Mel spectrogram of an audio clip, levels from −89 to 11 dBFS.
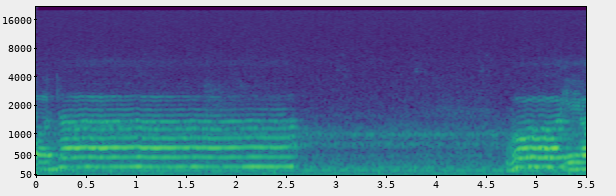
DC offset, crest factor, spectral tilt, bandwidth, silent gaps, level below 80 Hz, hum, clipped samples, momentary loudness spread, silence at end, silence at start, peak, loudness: under 0.1%; 18 dB; -8.5 dB/octave; over 20 kHz; none; -38 dBFS; none; under 0.1%; 19 LU; 0 s; 0 s; 0 dBFS; -18 LUFS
